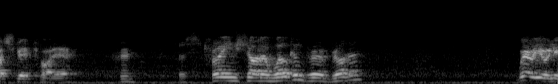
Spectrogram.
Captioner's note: scoffs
